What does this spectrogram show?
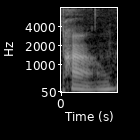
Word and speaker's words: pain: I know it's got an I in it, Bashimi, but it's still pronounced pan, isn't it? Like pan au chocolat. It's not pain au chocolate.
